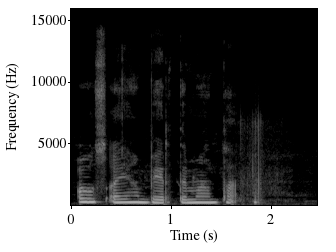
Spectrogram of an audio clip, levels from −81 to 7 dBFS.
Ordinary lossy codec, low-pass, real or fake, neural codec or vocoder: none; 14.4 kHz; fake; vocoder, 44.1 kHz, 128 mel bands every 256 samples, BigVGAN v2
